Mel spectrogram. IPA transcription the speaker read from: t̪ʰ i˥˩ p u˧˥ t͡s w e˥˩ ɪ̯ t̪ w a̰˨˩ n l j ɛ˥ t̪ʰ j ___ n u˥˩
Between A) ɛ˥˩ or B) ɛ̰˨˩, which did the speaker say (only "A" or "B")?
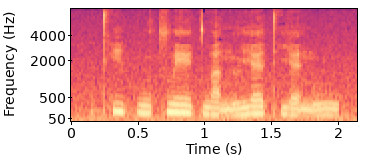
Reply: B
